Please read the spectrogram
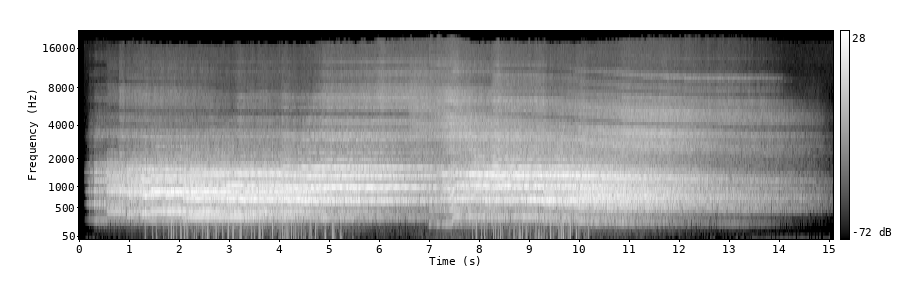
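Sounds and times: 
music: 0:00.1 - 0:11.4.

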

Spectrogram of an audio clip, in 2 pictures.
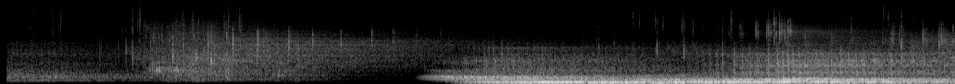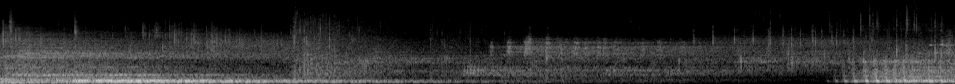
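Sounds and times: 
exterior hub ambience: 0:04.2 - 0:15.8.

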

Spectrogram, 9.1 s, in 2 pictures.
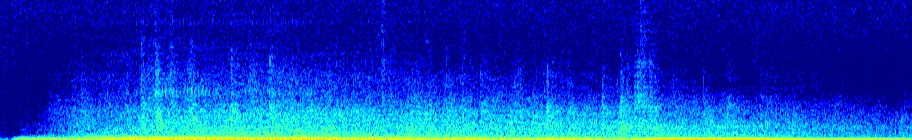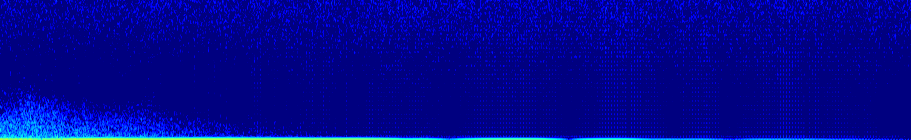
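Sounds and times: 
low-frequency metallic boom: 0:00.0 - 0:07.1.

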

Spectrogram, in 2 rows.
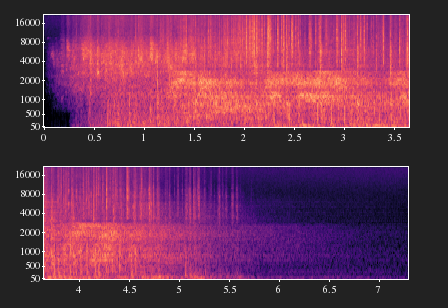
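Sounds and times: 
tree creaking: 0:00.4 - 0:06.0.

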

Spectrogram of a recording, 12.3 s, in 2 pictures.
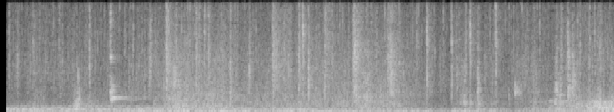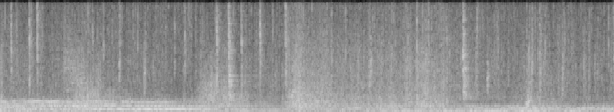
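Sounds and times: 
fire burning on a ship: 0:00.0 - 0:12.2.

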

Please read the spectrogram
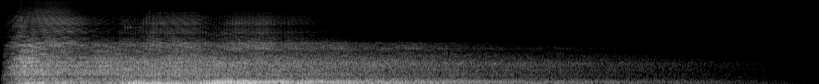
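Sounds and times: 
sky breaths ambience: 0:00.0 - 0:07.1.

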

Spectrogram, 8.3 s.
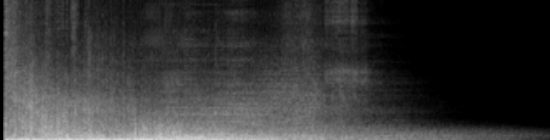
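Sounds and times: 
transition ship rumble: 0:00.4 - 0:06.4.

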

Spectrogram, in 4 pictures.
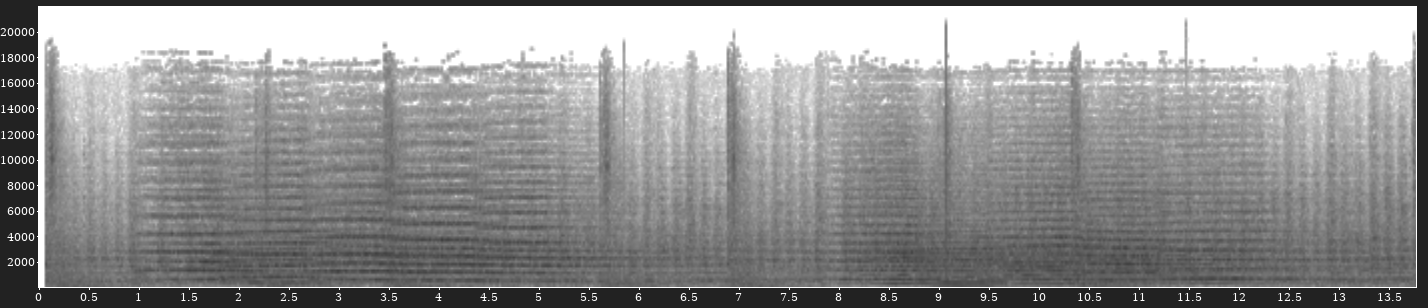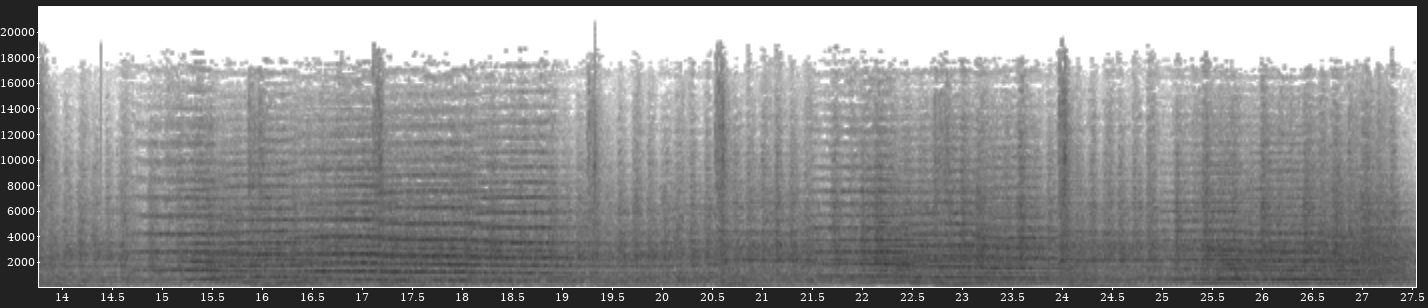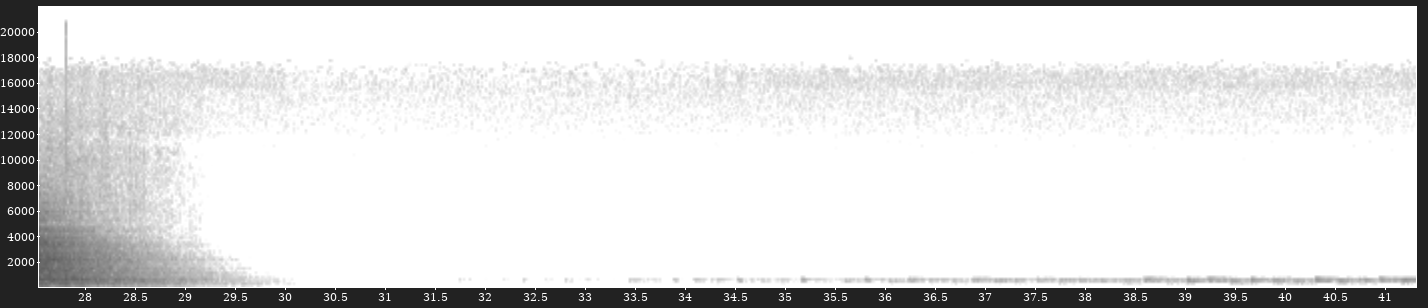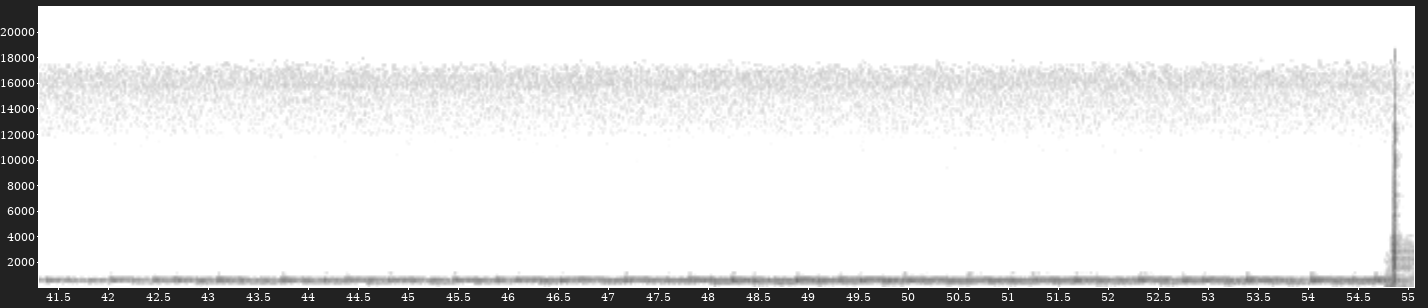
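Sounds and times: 
combat music melody: 0:00.1 - 0:28.9.

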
